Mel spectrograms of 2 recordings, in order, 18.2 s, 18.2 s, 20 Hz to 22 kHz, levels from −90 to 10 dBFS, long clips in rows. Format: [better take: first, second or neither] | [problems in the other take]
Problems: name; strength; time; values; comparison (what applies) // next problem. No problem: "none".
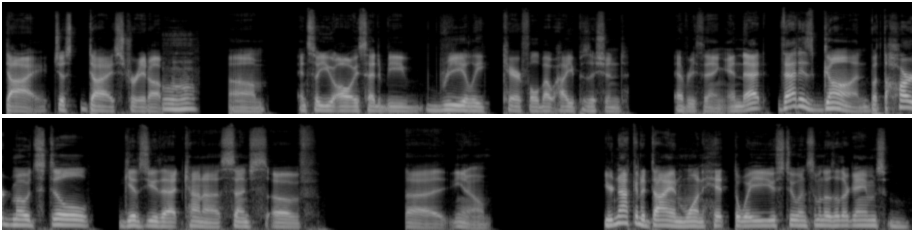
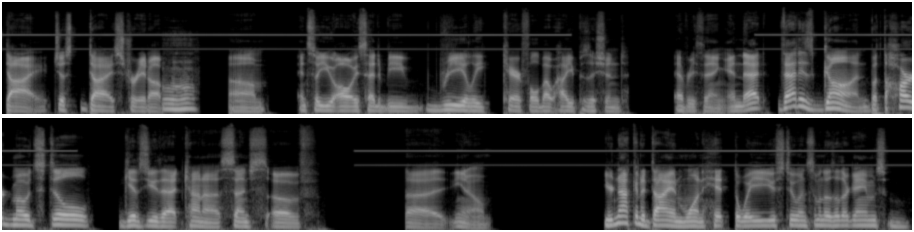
first | high-pitched whine; noticeable; until 5.5 s, from 7.5 to 10 s and from 13 s on; 7.5 kHz, 20 dB below the speech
